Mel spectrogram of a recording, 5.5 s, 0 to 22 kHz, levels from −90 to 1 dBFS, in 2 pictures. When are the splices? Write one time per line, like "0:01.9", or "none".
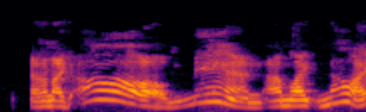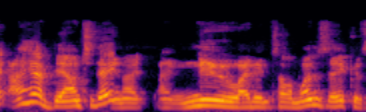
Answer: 0:03.6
